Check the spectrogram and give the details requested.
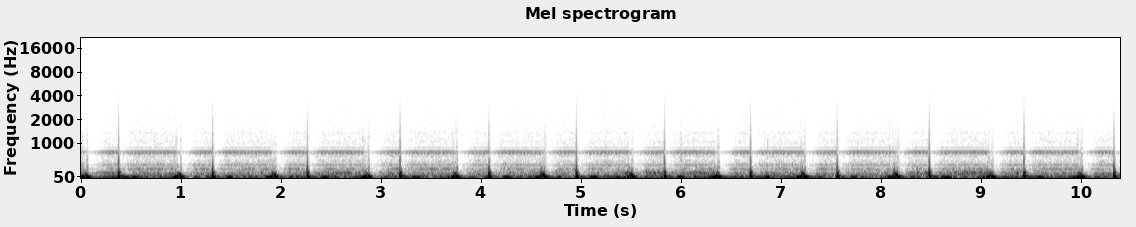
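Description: Steady, regular heartbeat at about 68 beats a minute, deep soft thumps over a constant low hum.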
